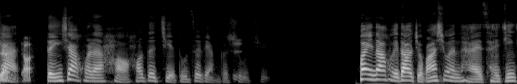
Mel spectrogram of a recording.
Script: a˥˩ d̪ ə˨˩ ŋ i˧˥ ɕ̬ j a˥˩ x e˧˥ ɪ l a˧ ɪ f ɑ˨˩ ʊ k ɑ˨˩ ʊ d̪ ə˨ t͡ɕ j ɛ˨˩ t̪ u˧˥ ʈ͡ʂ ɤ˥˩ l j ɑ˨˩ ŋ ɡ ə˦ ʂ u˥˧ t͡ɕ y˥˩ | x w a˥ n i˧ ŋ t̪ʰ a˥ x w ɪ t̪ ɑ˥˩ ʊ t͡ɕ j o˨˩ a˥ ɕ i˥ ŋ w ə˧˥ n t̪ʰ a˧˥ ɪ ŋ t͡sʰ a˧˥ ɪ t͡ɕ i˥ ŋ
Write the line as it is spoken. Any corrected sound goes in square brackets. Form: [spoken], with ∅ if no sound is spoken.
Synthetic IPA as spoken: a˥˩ [t̪] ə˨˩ ŋ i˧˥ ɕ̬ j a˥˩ x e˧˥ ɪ l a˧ ɪ [x] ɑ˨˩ ʊ [x] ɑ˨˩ ʊ d̪ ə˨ t͡ɕ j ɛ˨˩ t̪ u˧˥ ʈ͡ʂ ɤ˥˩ l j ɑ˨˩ ŋ ɡ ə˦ ʂ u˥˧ t͡ɕ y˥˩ | x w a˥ n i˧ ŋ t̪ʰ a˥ x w ɪ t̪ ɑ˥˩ ʊ t͡ɕ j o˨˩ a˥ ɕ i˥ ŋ w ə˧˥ n t̪ʰ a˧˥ ɪ [∅] t͡sʰ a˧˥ ɪ t͡ɕ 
